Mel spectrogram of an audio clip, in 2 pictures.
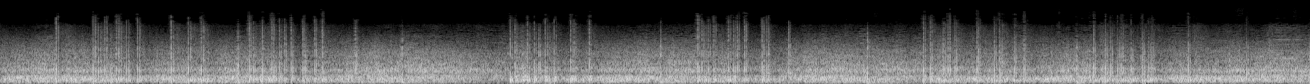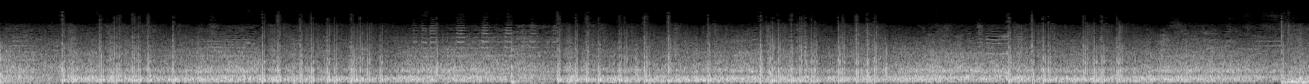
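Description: Dense barrage of daytime fireworks: firecrackers bursting in the air, cracking and banging nonstop at many reports a second.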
